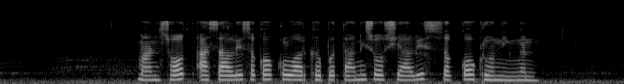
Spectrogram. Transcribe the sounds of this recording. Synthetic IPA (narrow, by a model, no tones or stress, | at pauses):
mansɔlt̪asalesəkɔkəluarɡ̥ɔ̤b̥ə̤t̪anisosialɪsːəkɔɡ̥ɾo̤niŋən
